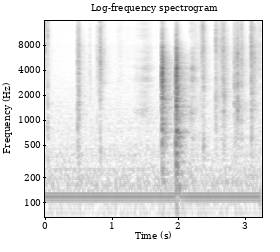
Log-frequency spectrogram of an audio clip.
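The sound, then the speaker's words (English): Tarot cards being shuffled: scattered soft papery taps and flicks, then two sharper, louder slaps in quick succession, all over a faint steady hum with no voices. “Just let me finish the shuffle.”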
